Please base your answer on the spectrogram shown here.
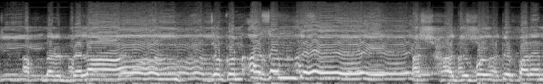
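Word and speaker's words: أشهد: তোমার আযানের মধ্যে সমস্যা, তুমি আশহাদু বলতে পারো না, শিনের জায়গায় সা উচ্চারণ করো, তুমি আর আযান দিবা না, অন্য সাহাবী আযান দিবে।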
